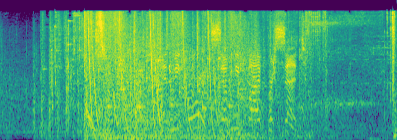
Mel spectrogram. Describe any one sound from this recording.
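An explosion booms loudly.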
